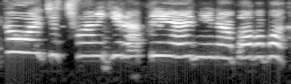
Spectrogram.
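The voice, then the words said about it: Thick New York accent. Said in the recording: “she had this really thick New York accent.”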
